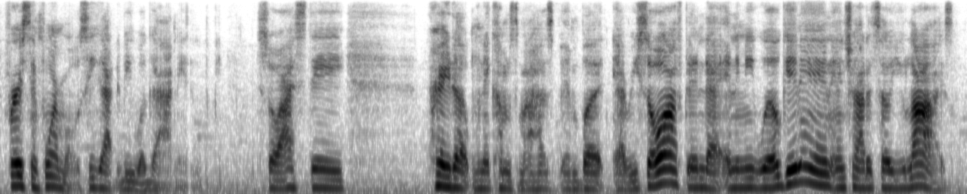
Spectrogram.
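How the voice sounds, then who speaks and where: A woman, hosting a casual livestream from home, talking straight to her viewers in a lively, preachy way. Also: rumbling low, fairly quick. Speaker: channel host on a livestream.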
